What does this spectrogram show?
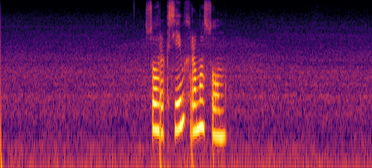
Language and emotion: Russian, neutral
